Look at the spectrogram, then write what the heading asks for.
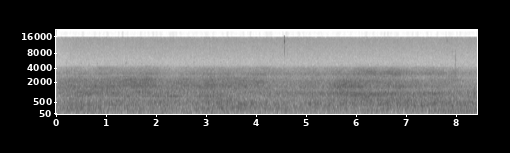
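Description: American Airlines jet taking off at Phoenix Sky Harbor, a loud, steady roar of jet engines with broadband rumble sustained throughout, heard from nearby.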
